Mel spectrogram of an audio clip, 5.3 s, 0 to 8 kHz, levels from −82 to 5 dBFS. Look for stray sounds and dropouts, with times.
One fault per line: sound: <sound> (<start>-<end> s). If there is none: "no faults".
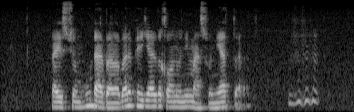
sound: laugh (4.3-4.8 s)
